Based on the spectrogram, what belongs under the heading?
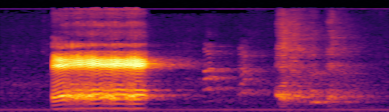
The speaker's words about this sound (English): And why do I hear all these sheep bleeding? B-L-E-E-T, not B-L-E-E-D-I-N-G. Bleating.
